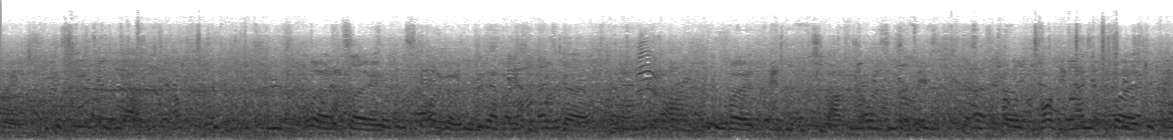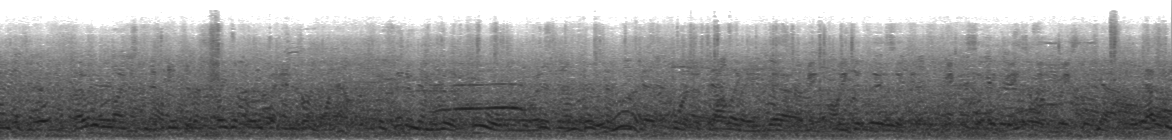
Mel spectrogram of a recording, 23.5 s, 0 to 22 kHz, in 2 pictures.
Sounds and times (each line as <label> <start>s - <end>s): baseball crowd sounds 0.0s - 23.4s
